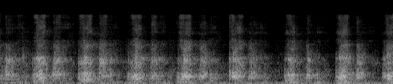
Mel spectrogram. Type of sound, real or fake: fake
